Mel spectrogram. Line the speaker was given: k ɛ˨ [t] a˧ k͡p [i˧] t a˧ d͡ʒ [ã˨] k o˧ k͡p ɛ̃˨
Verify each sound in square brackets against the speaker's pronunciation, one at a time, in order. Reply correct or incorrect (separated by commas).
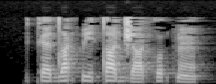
incorrect, incorrect, incorrect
